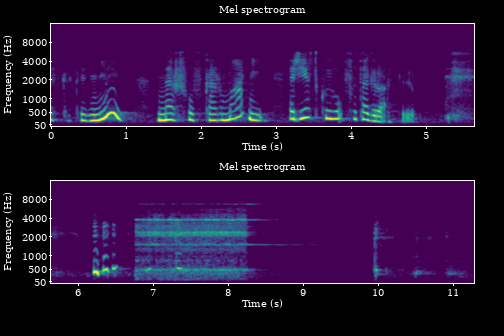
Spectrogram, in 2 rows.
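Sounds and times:
speech: 0.0s - 5.6s, 6.2s - 7.7s
telephone bell ringing: 6.8s - 9.6s.

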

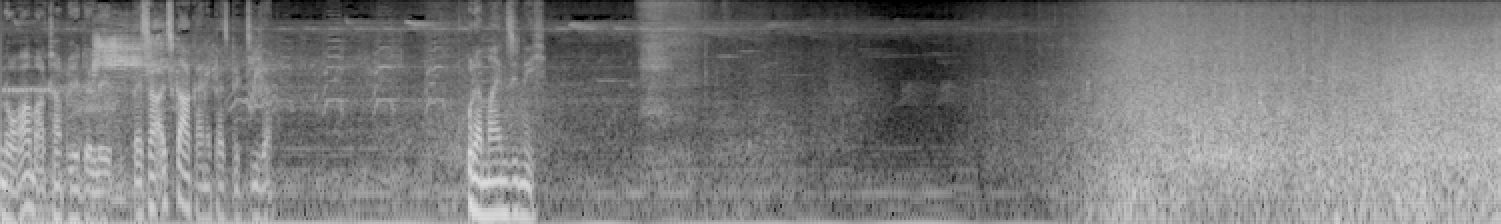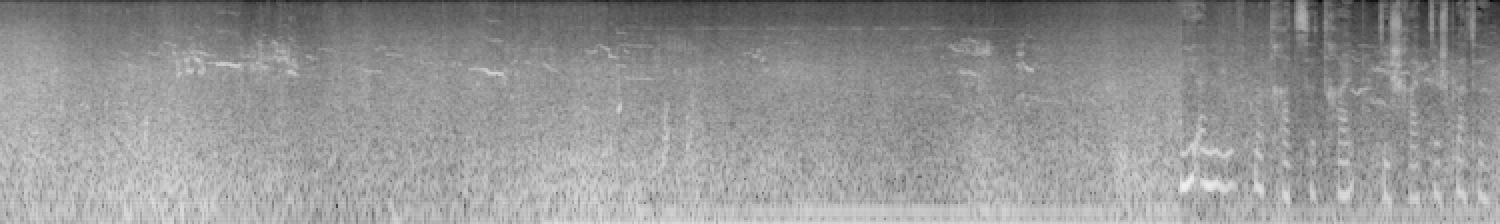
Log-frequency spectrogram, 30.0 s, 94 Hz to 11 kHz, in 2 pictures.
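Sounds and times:
speech: 0.0s - 2.9s, 4.7s - 5.5s, 28.1s - 30.0s
low hum: 0.0s - 11.5s, 20.2s - 28.8s
waves washing on water in a bay: 10.4s - 30.0s.

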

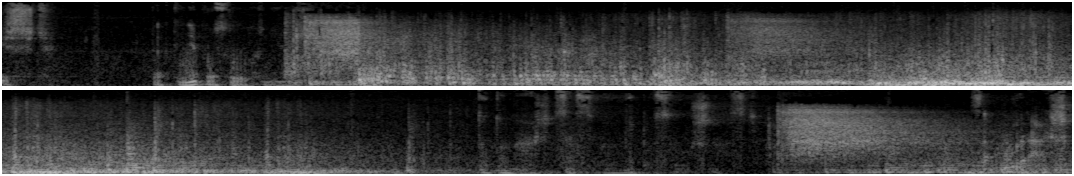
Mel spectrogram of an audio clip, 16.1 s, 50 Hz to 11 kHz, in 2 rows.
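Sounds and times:
speech: 0.0s - 0.4s, 1.1s - 5.0s
steady rain-like hiss: 0.0s - 16.0s
thunder from a lightning strike: 2.2s - 11.9s, 14.1s - 16.0s.

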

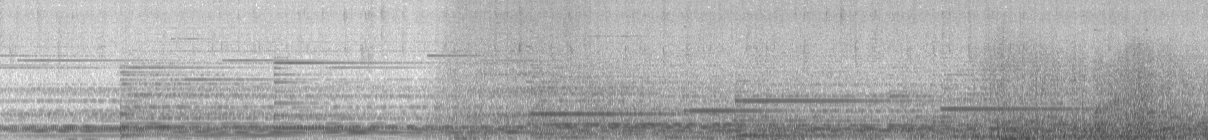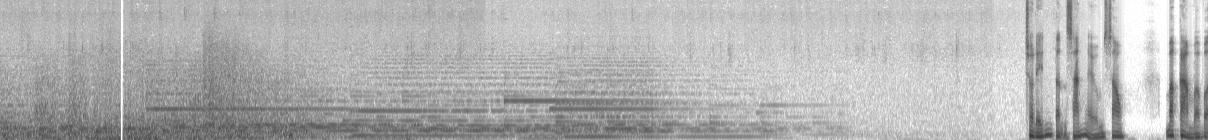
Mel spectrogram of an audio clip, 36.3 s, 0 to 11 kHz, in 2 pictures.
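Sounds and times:
sustained tonal music: 0.0s - 31.0s
rain and wind on a stormy night: 0.0s - 34.3s
low rumbles: 5.6s - 28.4s
speech: 33.5s - 36.2s.

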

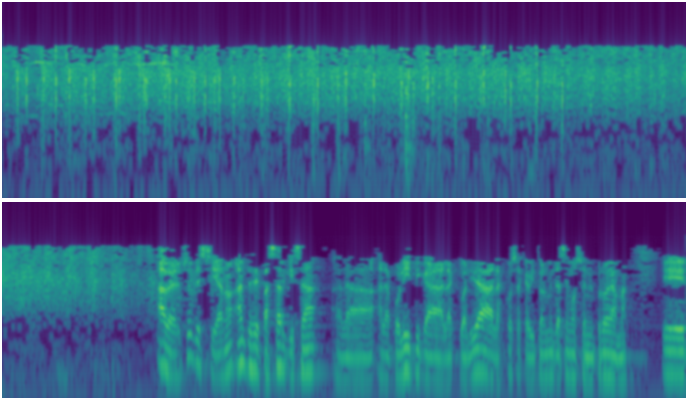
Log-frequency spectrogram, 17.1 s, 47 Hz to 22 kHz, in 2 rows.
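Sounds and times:
audience applause greeting a guest on a political talk program: 0.0s - 11.0s
speech: 10.6s - 17.0s.

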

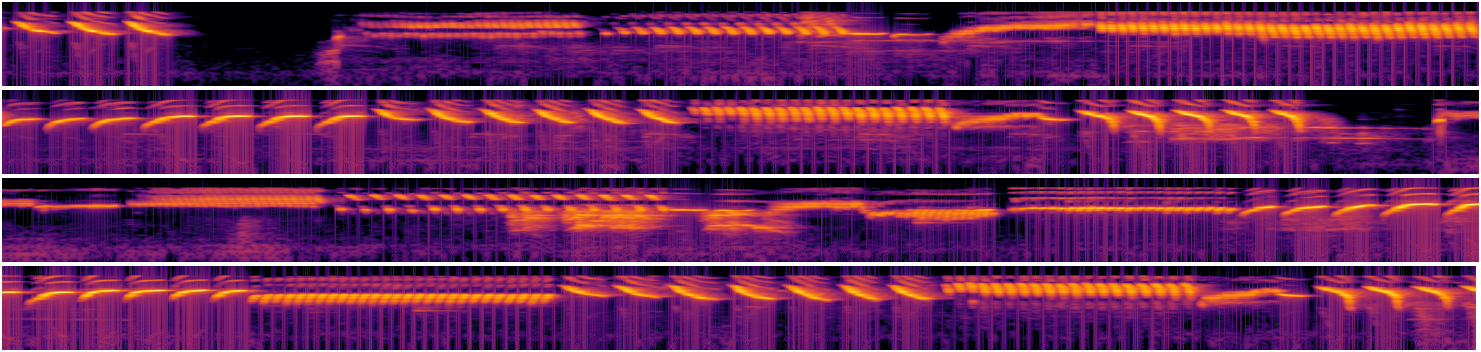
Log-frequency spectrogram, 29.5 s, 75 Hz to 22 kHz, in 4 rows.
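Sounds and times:
Belgian canary singing varied tours: 0.0s - 1.0s, 1.6s - 29.5s.

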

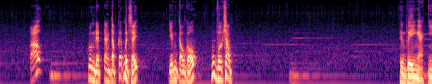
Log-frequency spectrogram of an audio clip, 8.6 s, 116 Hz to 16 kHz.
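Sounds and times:
rain falling at night over a riverside military camp: 0.0s - 8.6s
speech: 0.6s - 4.8s, 8.0s - 8.6s.

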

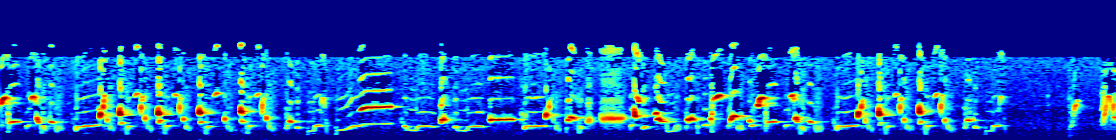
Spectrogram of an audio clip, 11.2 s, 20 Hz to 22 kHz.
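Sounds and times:
Timbrado canary singing at a canary event: 0.0s - 11.1s.

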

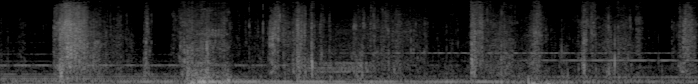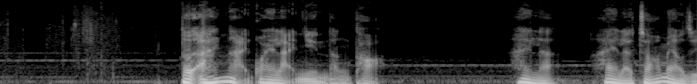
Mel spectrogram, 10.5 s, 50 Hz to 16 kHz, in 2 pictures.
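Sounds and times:
rustling footsteps outside at night: 0.0s - 6.6s
low steady hum: 0.0s - 10.0s
speech: 6.6s - 8.2s, 9.1s - 10.4s.

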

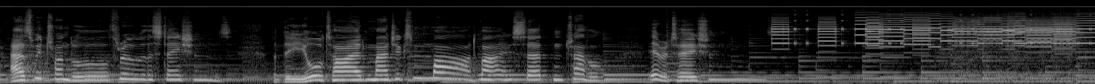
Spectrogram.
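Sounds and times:
speech: 0.0s - 7.8s
bright electronic mobile phone ringtone melody: 7.7s - 10.9s.

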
